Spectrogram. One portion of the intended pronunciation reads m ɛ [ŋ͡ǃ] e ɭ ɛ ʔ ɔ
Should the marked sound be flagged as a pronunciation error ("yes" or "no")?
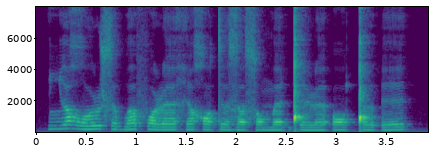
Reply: yes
